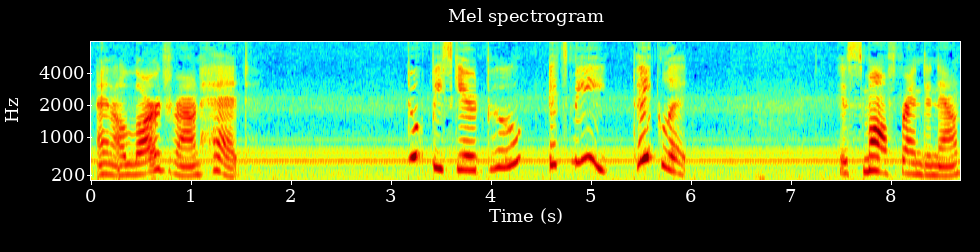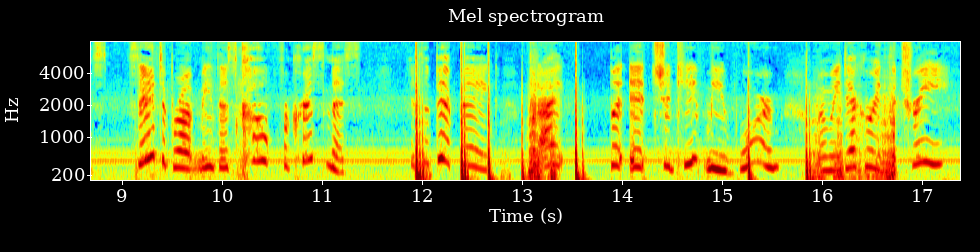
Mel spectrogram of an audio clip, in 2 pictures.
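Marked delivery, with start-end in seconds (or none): 3.2-6.0 high-pitched small friend, reassuring; little Piglet voice, pitched way up; Piglet, gentle little friend. Acted. Small friend announcing himself to Pooh, high and reassuring. 9.1-17.3 high-pitched little creature voice; Piglet, pleased little friend. Acted. Small friend showing Pooh his new coat, high and pleased.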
